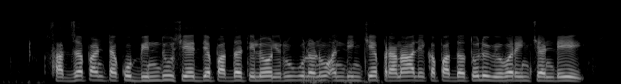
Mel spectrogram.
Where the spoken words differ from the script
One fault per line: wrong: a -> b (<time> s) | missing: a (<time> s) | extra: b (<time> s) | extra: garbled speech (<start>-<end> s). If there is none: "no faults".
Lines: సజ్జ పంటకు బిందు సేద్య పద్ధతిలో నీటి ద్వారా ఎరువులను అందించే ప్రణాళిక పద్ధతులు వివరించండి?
missing: నీటి ద్వారా (2.7 s)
